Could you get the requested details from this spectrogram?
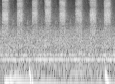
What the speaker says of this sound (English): Oh, I did not know that was going to spray that hard.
